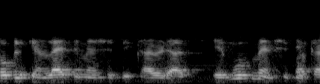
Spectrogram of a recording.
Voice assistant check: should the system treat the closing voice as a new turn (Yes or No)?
No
